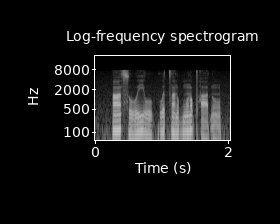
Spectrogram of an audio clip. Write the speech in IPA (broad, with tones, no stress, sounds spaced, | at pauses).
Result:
ã˦ s uː˨˦ j uː˨ kʷ e˦ t͡s ã˦ ɾ u˦ b ũ˦ ɾ ɔ˨ pʰ aː˨ ɗ ũ˨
